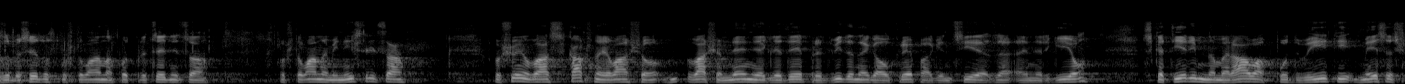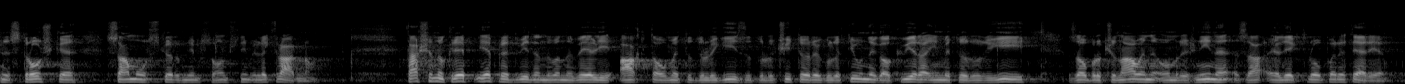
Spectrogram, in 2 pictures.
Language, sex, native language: Slovenian, male, Slovenian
